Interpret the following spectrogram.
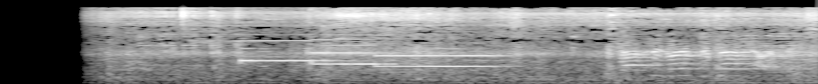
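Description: Three held chime notes stepping down in pitch, the pre-announcement chime of a railway station's public-address system, over the steady background noise of a train on the platform.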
